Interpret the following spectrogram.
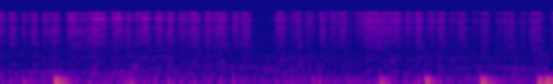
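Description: Pencil scratching across paper in quick, rapid strokes, writing out a line of cursive script, with a short break about halfway through.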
